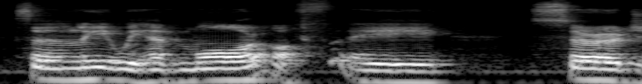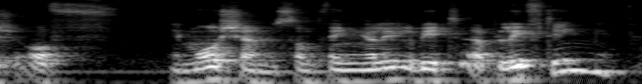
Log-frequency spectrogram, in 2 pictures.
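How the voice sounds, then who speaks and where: A man's voice: medium pitch, unhurried, echoey room. A man with a French accent, hosting a music-making vlog and explaining his work with wry, self-deprecating humor. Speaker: musician and video host. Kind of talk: casual explanatory vlog narration.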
